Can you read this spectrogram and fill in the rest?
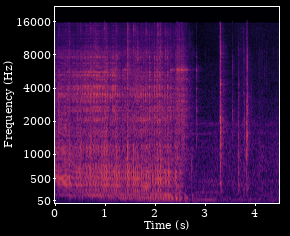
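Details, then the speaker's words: Rebuilt scooter two-stroke (old parts reused) at first start, no tank. Harsh, rapid buzzing crackle under three seconds, then dies to a few clicks; angry, higher compression than stock, running. "that runs for longer than i expected considering it doesn't have a fuel tank but it's definitely running it sounds pretty angry i can hear from the way the starter turns over it's definitely higher compression than the stock engine"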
